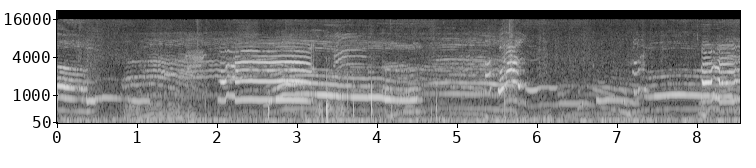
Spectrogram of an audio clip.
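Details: Cats eating rice produce a dense run of overlapping meows, short rising and falling cries crowding one another, with brief clicks and bumps between them and a low background hum.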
